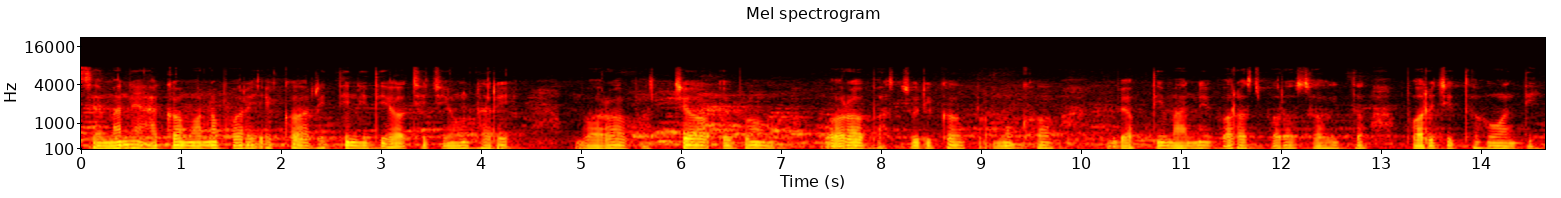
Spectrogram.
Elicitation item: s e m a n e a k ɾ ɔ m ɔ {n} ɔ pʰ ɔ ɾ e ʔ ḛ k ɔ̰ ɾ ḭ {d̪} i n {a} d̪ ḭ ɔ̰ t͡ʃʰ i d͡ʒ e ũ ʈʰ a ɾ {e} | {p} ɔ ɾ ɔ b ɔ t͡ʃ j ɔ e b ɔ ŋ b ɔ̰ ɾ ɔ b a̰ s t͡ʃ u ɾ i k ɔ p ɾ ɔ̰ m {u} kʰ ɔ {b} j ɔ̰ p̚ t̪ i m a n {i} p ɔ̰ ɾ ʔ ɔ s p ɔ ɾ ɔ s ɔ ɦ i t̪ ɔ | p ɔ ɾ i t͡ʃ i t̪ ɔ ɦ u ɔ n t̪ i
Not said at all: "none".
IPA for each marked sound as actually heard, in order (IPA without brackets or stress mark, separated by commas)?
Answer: n, t̪, i, e, b, u, b, e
